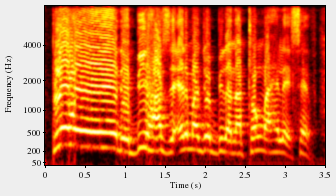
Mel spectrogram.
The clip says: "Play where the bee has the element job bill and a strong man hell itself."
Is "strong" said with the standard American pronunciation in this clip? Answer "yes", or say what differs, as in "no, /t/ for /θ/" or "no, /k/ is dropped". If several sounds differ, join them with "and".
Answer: no, /ɹ/ is dropped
